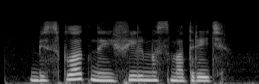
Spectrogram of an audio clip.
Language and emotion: Russian, neutral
